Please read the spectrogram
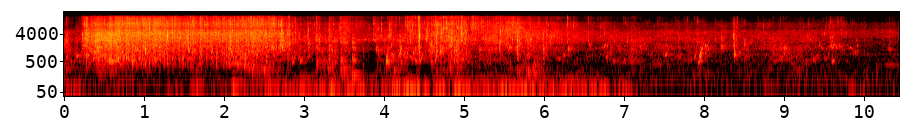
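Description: Rice and water poured from a bowl into a large aluminium basin of water, a loud splashing pour for about three seconds. Then uneven sloshing as a hand swirls and washes the rice, fading to light drips and trickles near the end.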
